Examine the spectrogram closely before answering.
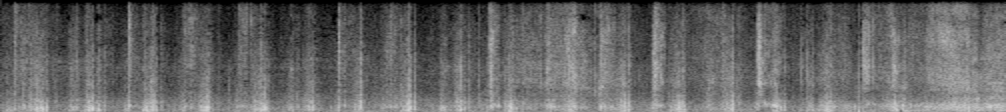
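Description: A young woman talks with animation, close to a clip-on microphone.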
